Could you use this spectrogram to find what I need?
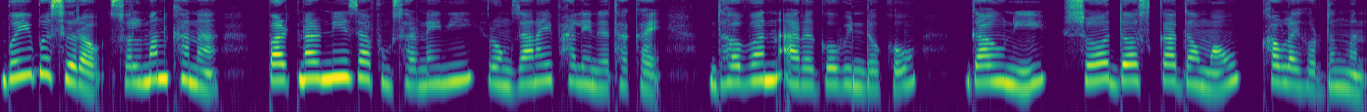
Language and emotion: Bodo, neutral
